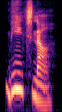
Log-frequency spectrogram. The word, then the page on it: भींचना: Hindi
